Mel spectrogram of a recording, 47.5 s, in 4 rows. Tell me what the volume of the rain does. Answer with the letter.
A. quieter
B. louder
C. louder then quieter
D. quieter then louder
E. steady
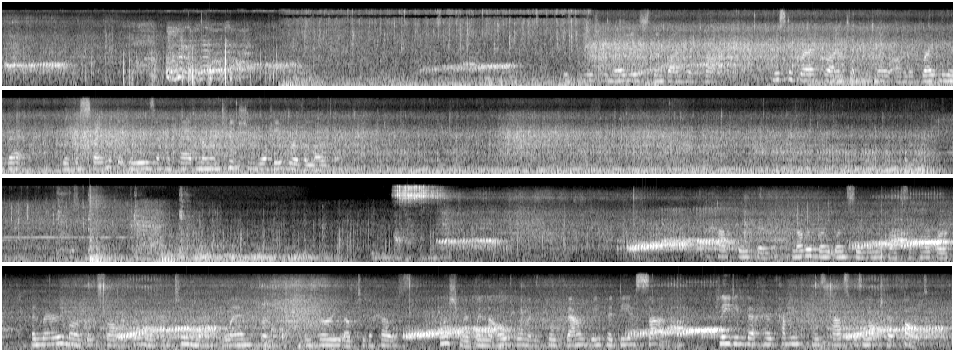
A.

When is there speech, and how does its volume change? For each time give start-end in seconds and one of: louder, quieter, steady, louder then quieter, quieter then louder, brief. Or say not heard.
7.0-16.3 steady
32.5-47.2 steady.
